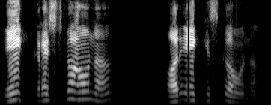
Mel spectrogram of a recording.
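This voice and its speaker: A male physics teacher with a fairly high, very bright and crisp voice, recorded close and dry. He lectures in a mix of Hindi and English, firing questions at his students and supplying the answers himself. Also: moderate pace, no echo. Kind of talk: classroom lecture.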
